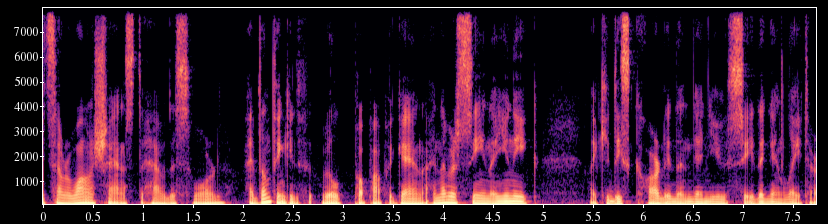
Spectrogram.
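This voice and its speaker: Speaking at a fairly quick pace with a non-native accent, a man has a fairly low pitch, a dark, mellow tone, a somewhat breathy quality and very wide pitch swings. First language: not English. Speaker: gaming YouTuber. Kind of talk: gameplay commentary. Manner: halting, with restarts.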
